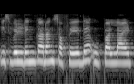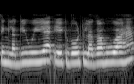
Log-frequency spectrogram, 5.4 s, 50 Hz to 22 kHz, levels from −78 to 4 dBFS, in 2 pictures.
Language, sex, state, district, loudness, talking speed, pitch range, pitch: Hindi, female, Jharkhand, Jamtara, -15 LUFS, 180 wpm, 235-255 Hz, 245 Hz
